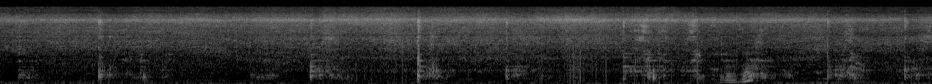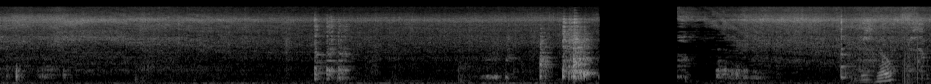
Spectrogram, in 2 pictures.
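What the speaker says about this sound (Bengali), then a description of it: "আলু ভাজা" Steady sizzling of cauliflower and potatoes frying in a pan, with occasional stirring scrapes, continuous and close, broken by a brief silent gap near the end.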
